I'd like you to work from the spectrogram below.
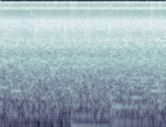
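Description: Steady rain falling in Batam during a water shortage, a dense even hiss of drops throughout, close and loud, with a low rumble briefly rising beneath it partway through.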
